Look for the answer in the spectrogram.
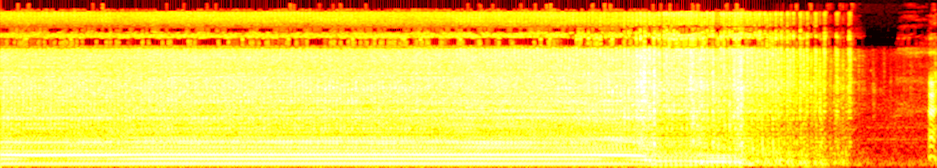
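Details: Toyota pickup engine, damaged by water ingestion, held at full throttle until destroyed: steady pitch with rough pounding, then a sudden clattering breakup and stall as the connecting rods snap. Run lasted under two minutes.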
